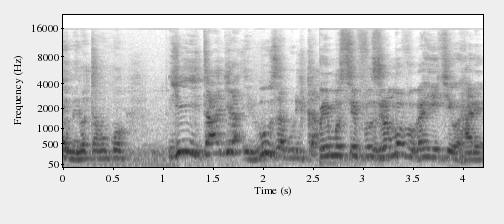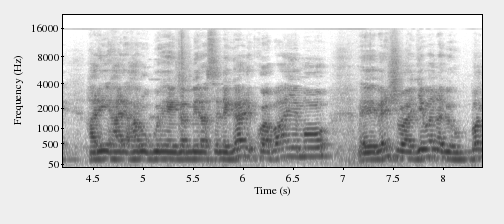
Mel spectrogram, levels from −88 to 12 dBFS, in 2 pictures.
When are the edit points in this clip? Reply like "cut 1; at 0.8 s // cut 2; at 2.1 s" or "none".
cut 1; at 2.5 s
